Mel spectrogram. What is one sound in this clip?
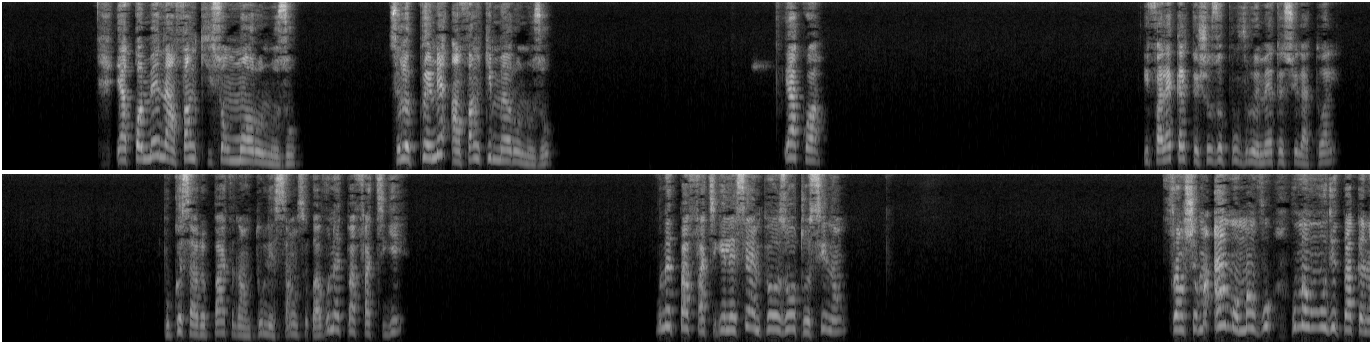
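A woman speaks with animation, close to a phone microphone, in short bursts with pauses.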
